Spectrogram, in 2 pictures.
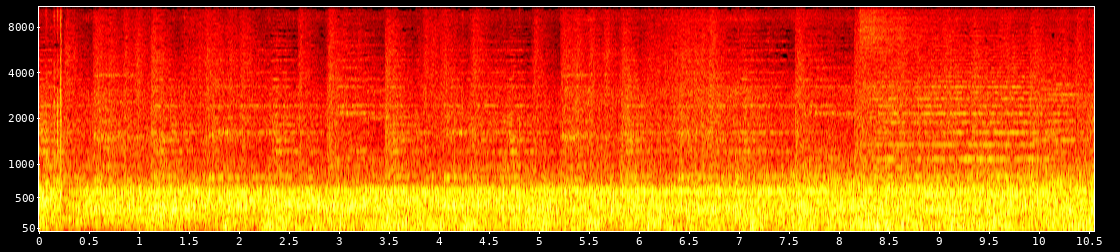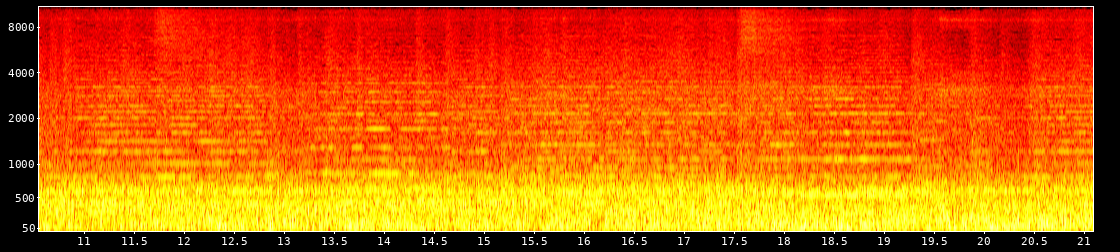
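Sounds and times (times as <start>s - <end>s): wheels rolling over asphalt: 0.0s - 21.0s
wind buffeting microphone: 0.0s - 21.0s.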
